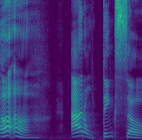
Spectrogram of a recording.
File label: Vocal, Infinite Soul; Sonic Foundry (Sony Creative Software); Vocals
